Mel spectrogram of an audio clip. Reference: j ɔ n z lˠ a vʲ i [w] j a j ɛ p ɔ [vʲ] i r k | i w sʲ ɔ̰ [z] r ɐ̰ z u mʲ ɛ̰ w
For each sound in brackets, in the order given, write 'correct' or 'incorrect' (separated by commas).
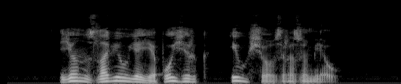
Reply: correct, incorrect, correct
